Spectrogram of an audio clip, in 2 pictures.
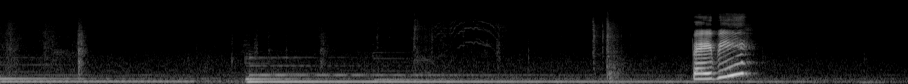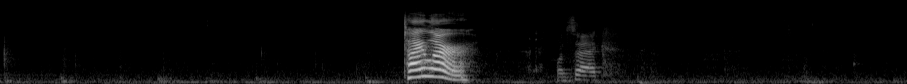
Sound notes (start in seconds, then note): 4.0 door creaks; 6.1 door closes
